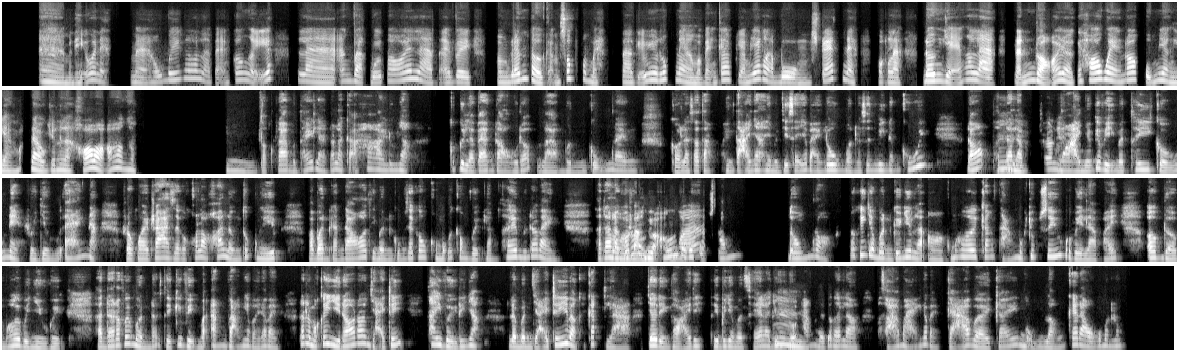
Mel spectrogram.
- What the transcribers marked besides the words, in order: other background noise; tapping
- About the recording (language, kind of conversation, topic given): Vietnamese, advice, Vì sao bạn khó bỏ thói quen ăn vặt vào buổi tối?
